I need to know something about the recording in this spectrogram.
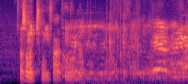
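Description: A crowd of young men chatters and murmurs outdoors.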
